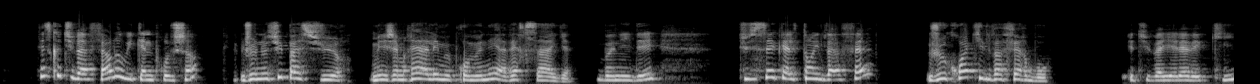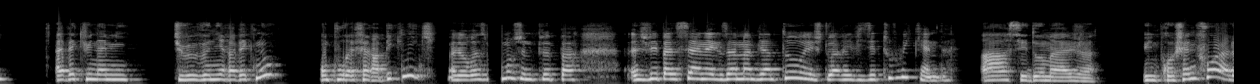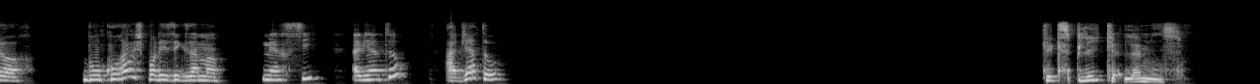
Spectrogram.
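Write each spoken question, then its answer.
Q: Qu'explique l'ami?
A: Il ne peut pas venir parce qu'il doit réviser pour un examen tout le week-end.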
